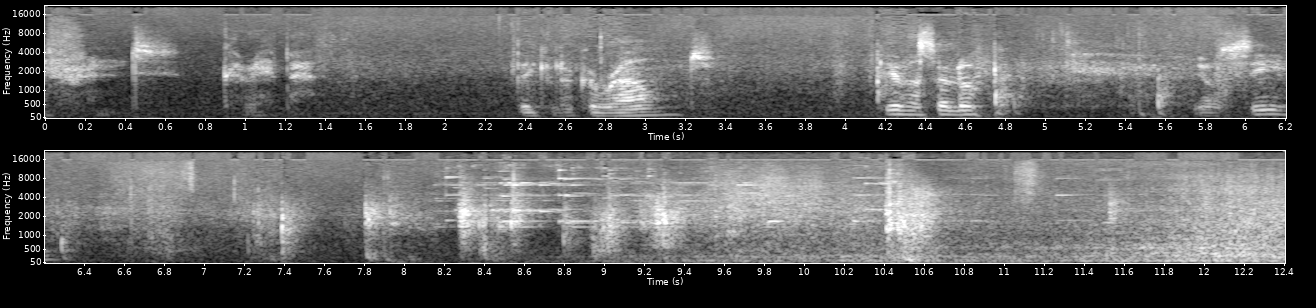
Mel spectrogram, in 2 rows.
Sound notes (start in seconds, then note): 7.8 jingling of doorbell; 10.7 closing of door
